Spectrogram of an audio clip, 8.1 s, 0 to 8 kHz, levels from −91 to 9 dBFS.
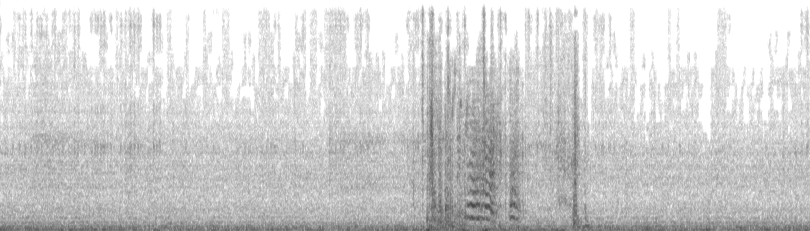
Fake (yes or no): yes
